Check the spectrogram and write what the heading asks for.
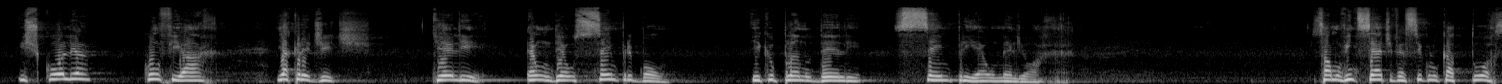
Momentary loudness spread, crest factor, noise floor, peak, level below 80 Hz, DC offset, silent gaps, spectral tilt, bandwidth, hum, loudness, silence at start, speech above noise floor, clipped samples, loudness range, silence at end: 14 LU; 16 dB; -57 dBFS; -8 dBFS; -58 dBFS; under 0.1%; none; -5.5 dB/octave; 15.5 kHz; none; -22 LUFS; 0.2 s; 37 dB; under 0.1%; 5 LU; 0 s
